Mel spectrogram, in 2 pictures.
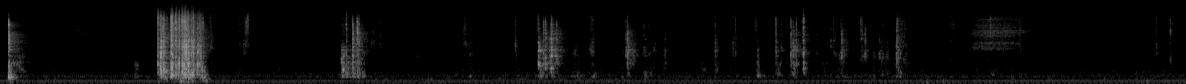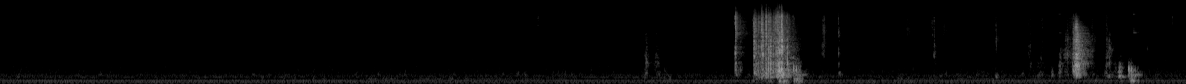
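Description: Tarot cards being shuffled in short riffling bursts, a few loud rapid riffles separated by quiet pauses and small taps, close up.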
